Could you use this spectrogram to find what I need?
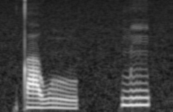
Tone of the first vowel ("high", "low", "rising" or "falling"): low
